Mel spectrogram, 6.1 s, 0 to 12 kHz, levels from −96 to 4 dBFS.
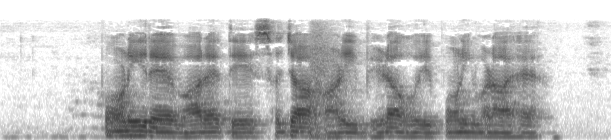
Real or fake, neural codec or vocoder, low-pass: real; none; 7.2 kHz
